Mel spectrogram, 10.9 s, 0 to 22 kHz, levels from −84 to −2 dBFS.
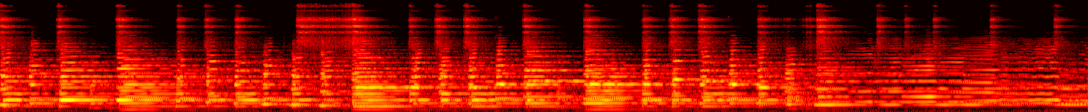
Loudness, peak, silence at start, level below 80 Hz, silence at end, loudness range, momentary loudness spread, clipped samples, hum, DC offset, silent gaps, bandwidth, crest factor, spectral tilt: -31 LUFS; -14 dBFS; 0 s; -74 dBFS; 0 s; 4 LU; 10 LU; under 0.1%; none; under 0.1%; none; 19.5 kHz; 16 dB; -3 dB/octave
